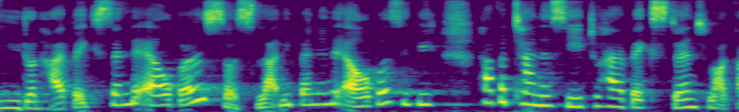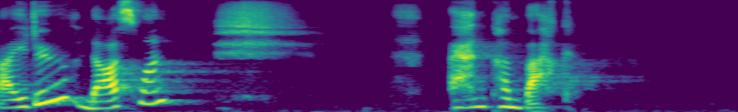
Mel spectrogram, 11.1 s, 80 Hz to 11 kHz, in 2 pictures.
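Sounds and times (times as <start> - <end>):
faint breath: 3.3 - 3.6, 8.4 - 8.8.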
